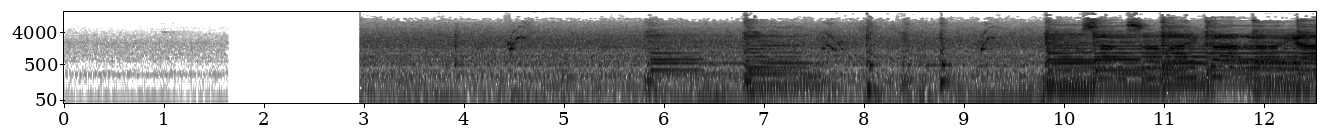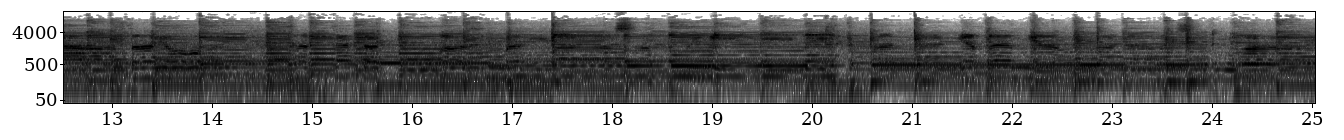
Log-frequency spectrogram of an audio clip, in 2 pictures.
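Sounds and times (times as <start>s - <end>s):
acoustic guitar strumming: 3.0s - 25.0s
man singing: 9.9s - 25.0s.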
